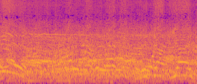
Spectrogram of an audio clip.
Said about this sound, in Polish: Ludzie krzyczeli w kierunku jeńców: faszyści, nabić ich na pal. Rzucali w ich stronę kamieniami i butelkami. Głos z megafonu kilka razy powtarzał: jesteśmy Rosjanami.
